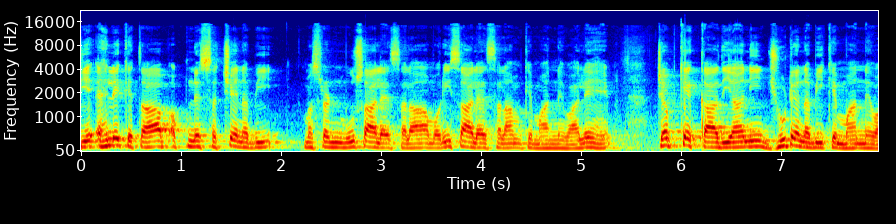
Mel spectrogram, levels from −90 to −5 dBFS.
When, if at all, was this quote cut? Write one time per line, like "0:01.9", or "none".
none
